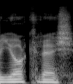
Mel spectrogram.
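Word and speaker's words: Gyökeres: Striker the the sporting club the Portugal Striker yores that and I got that right yeah I think I think so Victor yores is is I think the the pronunciation the Swedish Striker um at sporting um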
